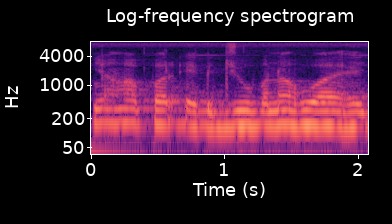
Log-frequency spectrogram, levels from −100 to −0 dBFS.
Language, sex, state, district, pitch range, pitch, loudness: Hindi, male, Bihar, Saharsa, 140-150 Hz, 145 Hz, -32 LUFS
